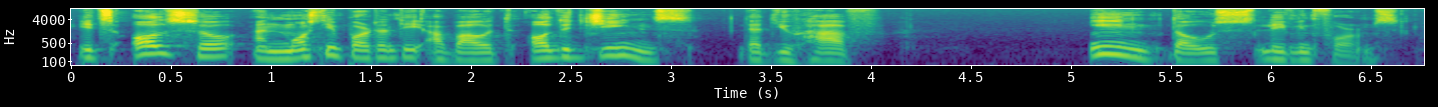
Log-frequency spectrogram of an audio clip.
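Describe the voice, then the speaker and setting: A man's voice: medium pitch, lively intonation, unhurried, a little mellow. Colombian-raised man explaining science patiently. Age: 30s. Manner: explains patiently, many restarts and fillers. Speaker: ecologist guest. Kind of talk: interview answers, explanatory.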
